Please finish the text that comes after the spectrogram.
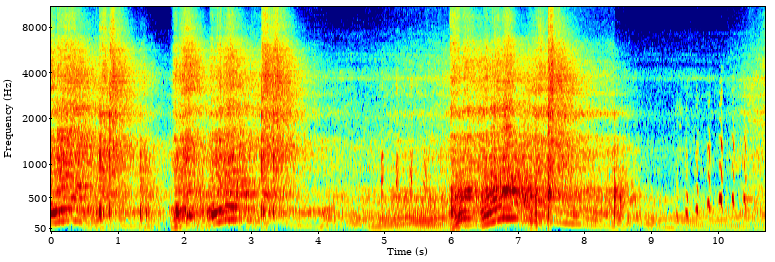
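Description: A stage 2 tuned BMW M140i engine cranks and fires, then revs in several sharp bursts close by, settling to idle with a faint clattering tick near the end.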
